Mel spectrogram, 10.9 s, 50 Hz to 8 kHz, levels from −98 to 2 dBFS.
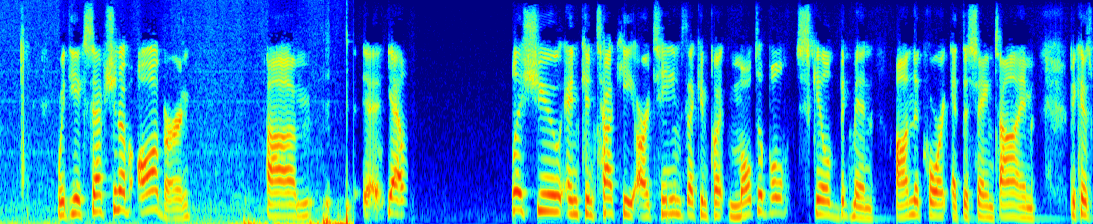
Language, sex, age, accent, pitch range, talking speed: English, male, 40-59, American, 150-185 Hz, 150 wpm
